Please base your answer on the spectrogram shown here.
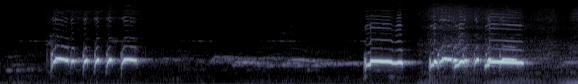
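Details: Perkutut (zebra dove) of the Bangkok type, sung as a lure to prompt other doves. A quick series of five clipped coos, a soft trailing murmur, then a long coo followed by more rapid notes.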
